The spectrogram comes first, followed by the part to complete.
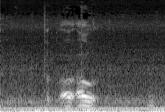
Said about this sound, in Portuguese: alguma coisa, o barulho do vento, a cidade acontecendo.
